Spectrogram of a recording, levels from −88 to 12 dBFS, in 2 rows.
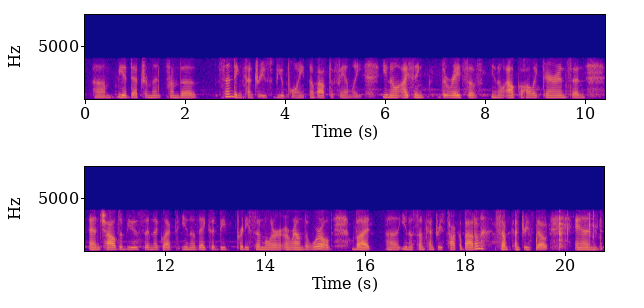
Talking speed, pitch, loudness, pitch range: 155 wpm, 185 Hz, -24 LUFS, 180-200 Hz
